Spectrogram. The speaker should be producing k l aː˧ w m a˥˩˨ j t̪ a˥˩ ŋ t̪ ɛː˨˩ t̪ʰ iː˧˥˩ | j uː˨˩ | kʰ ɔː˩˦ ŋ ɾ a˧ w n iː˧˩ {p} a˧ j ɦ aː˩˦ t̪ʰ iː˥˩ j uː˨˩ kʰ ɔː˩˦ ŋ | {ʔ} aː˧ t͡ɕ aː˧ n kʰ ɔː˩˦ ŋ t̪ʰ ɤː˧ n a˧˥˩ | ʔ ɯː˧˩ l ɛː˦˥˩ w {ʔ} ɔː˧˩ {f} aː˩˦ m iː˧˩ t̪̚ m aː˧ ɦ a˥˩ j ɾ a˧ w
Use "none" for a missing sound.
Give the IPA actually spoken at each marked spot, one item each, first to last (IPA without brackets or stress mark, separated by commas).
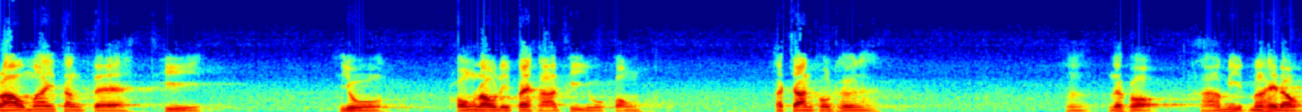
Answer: p, ʔ, k, h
